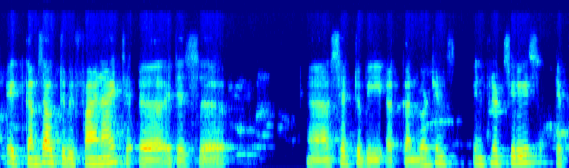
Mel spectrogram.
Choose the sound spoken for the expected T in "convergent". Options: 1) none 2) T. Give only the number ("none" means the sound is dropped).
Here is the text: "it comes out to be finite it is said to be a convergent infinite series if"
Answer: 1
